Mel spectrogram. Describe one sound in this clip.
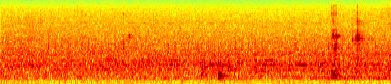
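A man gulps a drink from a plastic bottle.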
